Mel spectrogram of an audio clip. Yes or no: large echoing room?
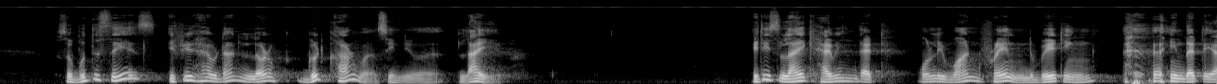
yes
